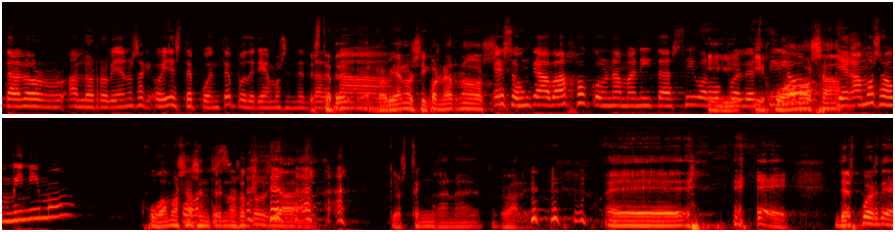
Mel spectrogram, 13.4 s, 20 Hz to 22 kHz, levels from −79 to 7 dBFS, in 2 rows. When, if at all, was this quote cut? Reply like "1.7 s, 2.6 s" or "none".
2.5 s, 3.2 s, 4.0 s, 6.2 s, 8.1 s, 9.9 s, 10.4 s, 11.1 s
